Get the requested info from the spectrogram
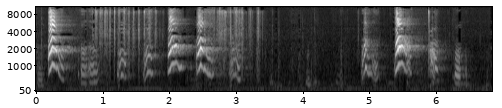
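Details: Young Samoyed puppies at three weeks old let out sharp yelping whimpers mixed with buzzy pulsed grumbles, in two bursts separated by a short pause, with fainter whines between.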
